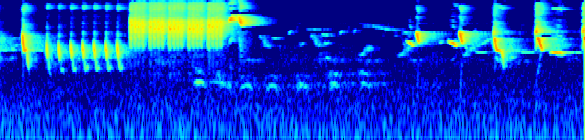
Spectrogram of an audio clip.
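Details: Nightingale singing in the evening: fast repeated piping notes, then a dense buzzy trill, a pause with faint low clicks, and whistled notes sliding downward.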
